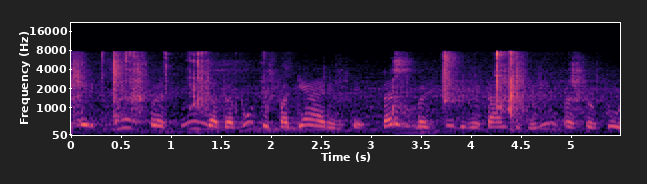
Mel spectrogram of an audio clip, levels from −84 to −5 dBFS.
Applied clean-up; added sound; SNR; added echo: none; Chewing, mastication; -3 dB; none.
